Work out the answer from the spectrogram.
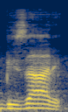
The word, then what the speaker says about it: bizarre: एक और वर्ड है इसी का क्वीर जैसे ही, उसको बोलते हैं हम बिजार, है ना, स्पेलिंग होती है BIZARRE, बिजार बोलते हैं उसे, ठीक है।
